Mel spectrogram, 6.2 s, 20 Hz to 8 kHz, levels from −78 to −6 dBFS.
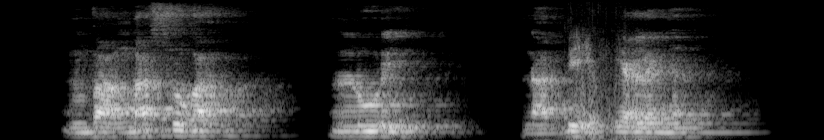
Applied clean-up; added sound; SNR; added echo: neural separator model SepFormer DNS4.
